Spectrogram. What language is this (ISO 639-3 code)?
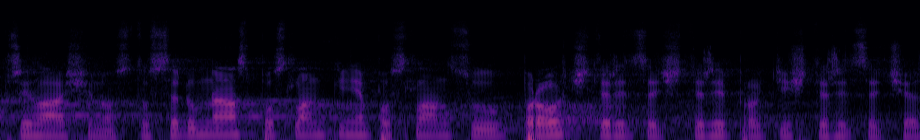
ces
